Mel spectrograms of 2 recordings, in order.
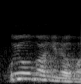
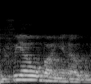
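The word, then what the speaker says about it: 胡耀邦: 실행할 사람으로 등소평 후계자로서 호요방이라고 하는 저희 세대 사람들은 호요방이라고 신문에서 봤고 그래서 이제 후야오방이라고 중국 발음으로 얘기하는이 사람이 선택됐다는 거예요 근데이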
